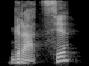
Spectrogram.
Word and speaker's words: grazie: Grazie. Grazie. Grazie. – You can pronounce this sound by starting with similar sounding words in English. So you know how some people shorten the word congratulations to congrats? – Sì.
